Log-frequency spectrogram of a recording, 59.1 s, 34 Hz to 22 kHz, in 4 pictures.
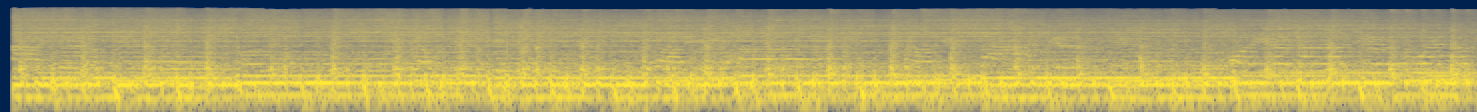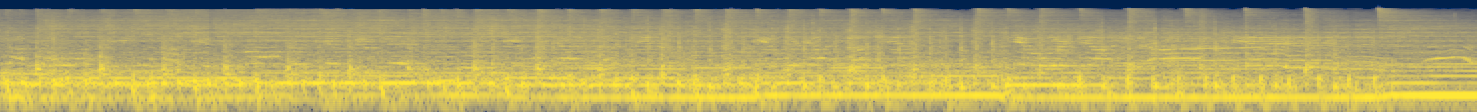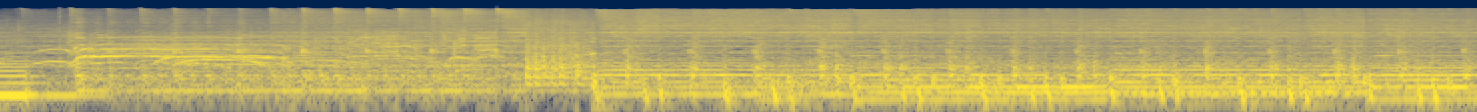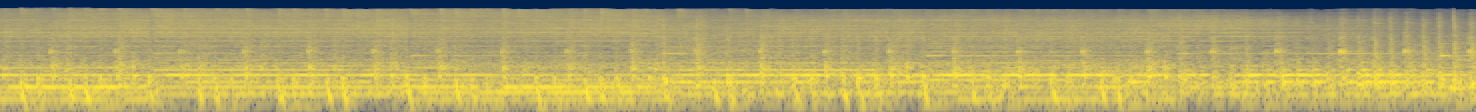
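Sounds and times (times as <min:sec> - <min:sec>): pounding drum kit: 0:00.1 - 0:59.0
punk rock band playing: 0:00.1 - 0:59.0
sustained bass notes: 0:00.1 - 0:59.0
shouted vocals: 0:25.4 - 0:35.6.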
